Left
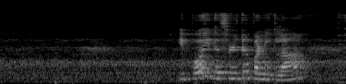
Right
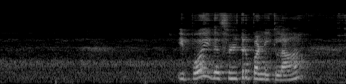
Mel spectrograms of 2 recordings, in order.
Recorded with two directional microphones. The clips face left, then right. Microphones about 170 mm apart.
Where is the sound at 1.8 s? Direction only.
90° right.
